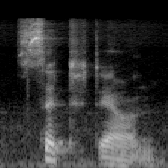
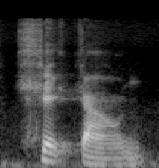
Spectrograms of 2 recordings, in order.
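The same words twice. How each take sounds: First: The s sound is clear, with no lisp. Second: The s sound is lisped, air escaping sideways. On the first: The speaker calls it right. "instead of" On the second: The speaker calls it wrong. "a lateral lisp, one that sounds like this"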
